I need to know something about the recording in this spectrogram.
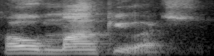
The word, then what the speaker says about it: homunculus: and it's uh Mikey gives us the the pronunciation here it's a whole monkey I will not he was monk monculus homunculus thank you very much I think there is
